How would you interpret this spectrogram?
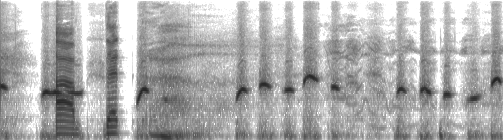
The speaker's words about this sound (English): At the end, I was just going to just say, it's funny you can't sing, but you can whistle. And then you hit that last note. No, you flattened out big time.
